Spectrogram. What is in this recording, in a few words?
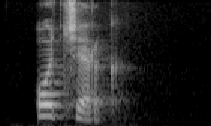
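"очерк", Komi-Zyrian, female; audio dict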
